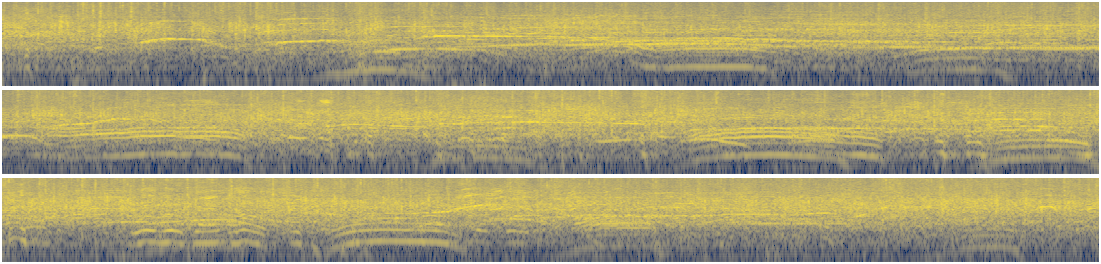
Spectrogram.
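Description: Studio audience applauding and laughing throughout. Over it comes a long run of a man's cries without words, each one rising and then falling in pitch.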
